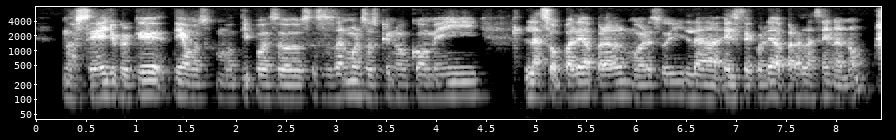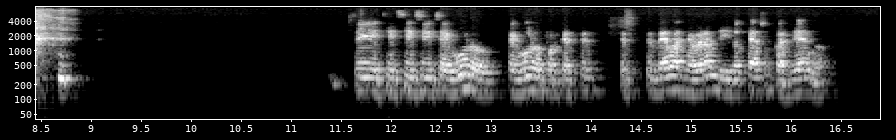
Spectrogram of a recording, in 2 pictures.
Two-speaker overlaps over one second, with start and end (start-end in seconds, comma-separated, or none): none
